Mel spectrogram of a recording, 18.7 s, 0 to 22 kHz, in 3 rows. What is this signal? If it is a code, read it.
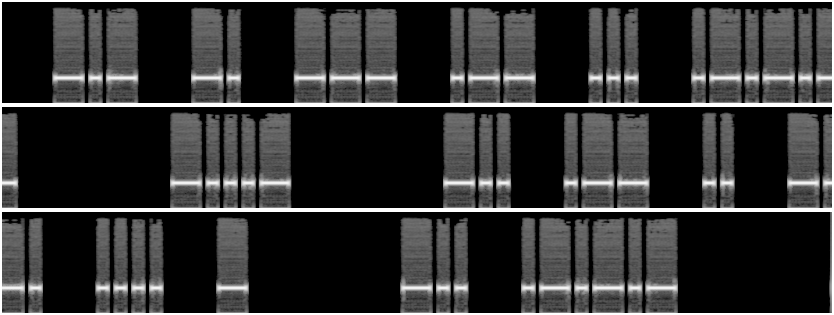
Morse code, heard as a keyed tone, about 18 wpm, spaced as for 12 wpm, 1000 Hz. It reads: KNOWS. <BT> DWIGHT D.
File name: qotdfiles / 12wpm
